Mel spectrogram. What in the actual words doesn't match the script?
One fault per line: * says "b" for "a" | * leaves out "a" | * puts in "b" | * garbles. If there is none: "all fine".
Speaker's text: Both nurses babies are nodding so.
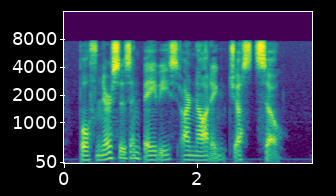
* puts in "and"
* puts in "just"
